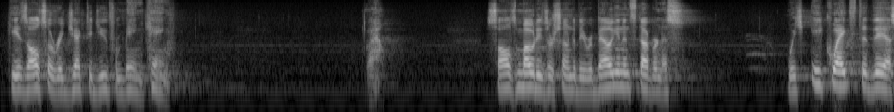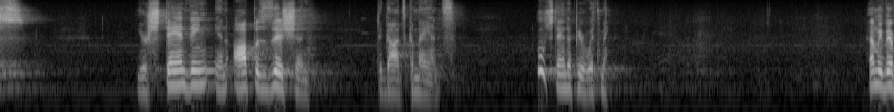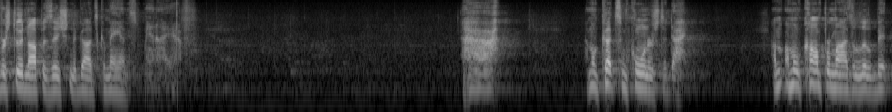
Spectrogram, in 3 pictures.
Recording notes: Recorded live during our Wednesday night service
